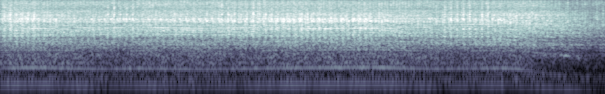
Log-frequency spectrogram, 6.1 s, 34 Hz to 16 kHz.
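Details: Mercedes 190 (W201) with the 2.0 M102 engine: a quick, steady knock about three times per second over the idle persisted after a timing chain and tensioner replacement, until the engine wound down. Teardown found a spun rod bearing on cylinder three, with the piston pin fine.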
